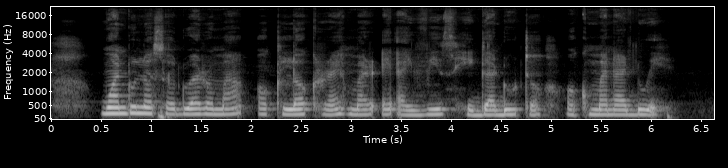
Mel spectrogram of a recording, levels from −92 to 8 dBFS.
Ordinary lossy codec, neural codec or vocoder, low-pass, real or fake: none; none; none; real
